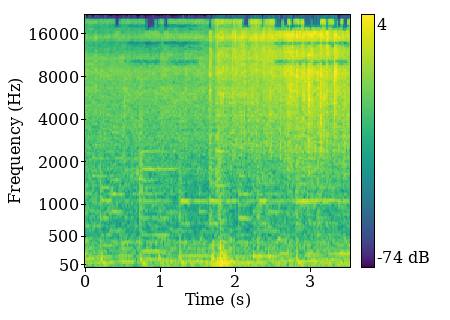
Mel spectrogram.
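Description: Draniki, Belarusian potato pancakes, sizzling in a frying pan with a steady crackling hiss, close and continuous, with a clunk partway through and some kitchen background noise.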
